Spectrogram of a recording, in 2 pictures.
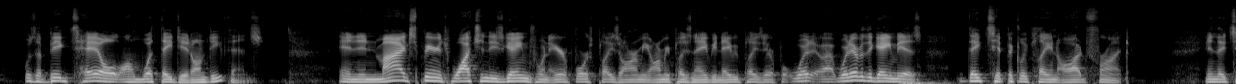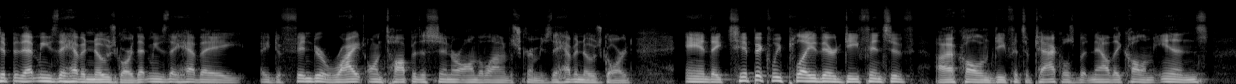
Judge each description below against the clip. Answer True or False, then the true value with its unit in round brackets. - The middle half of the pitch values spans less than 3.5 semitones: False (4.0 semitones)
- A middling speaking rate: False (220 wpm)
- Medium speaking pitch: False (120 Hz)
